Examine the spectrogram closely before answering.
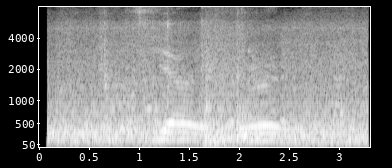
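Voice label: "ze ren", Mandarin Chinese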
